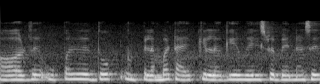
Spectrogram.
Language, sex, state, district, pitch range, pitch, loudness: Hindi, female, Bihar, Katihar, 215-235 Hz, 220 Hz, -13 LUFS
